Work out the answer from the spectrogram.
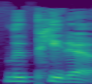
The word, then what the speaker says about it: Lupita: Lupita? The one from Black Panther, Lupita.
